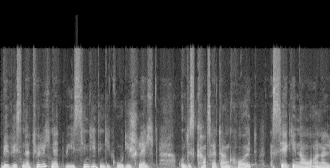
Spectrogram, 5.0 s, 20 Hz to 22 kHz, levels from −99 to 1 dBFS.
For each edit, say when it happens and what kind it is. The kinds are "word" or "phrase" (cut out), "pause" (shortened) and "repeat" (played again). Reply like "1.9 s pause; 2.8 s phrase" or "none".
1.5 s word; 1.9 s word; 3.1 s phrase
